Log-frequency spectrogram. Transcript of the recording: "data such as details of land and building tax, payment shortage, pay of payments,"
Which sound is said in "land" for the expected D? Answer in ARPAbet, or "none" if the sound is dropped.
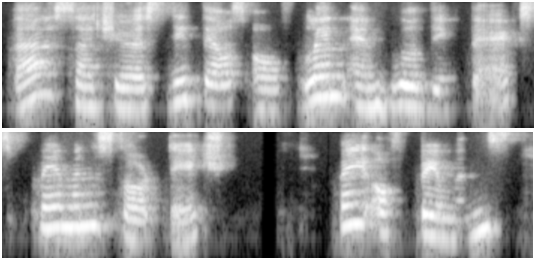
none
